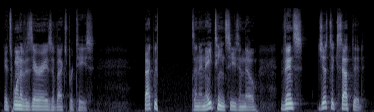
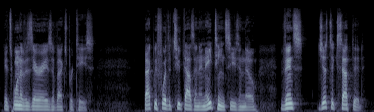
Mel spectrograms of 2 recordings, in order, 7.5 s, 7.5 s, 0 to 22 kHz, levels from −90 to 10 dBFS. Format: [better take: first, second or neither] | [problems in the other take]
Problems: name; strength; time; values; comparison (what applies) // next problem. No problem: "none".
second | audio cutting out; at 3 s for 0.5 s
